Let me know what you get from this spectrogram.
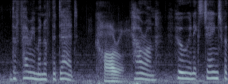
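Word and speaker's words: Charon: it's just as you described it only your pronunciation is a little off the name you heard wasn't Karen it was c h a r o n as in Caron the ferryman of the Dead karon karon who in exchange for the right coin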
